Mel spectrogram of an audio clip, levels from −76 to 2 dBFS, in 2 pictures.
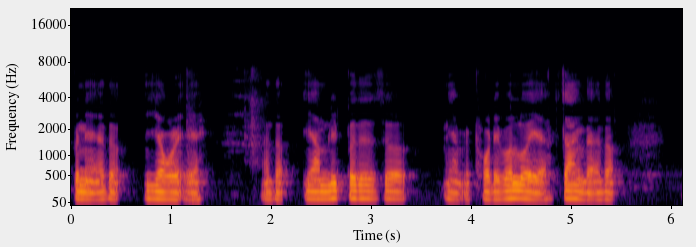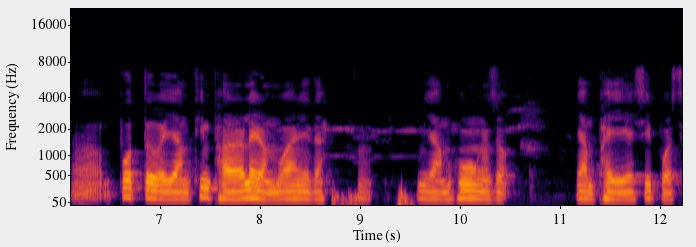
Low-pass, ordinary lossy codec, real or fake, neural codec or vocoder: none; none; real; none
